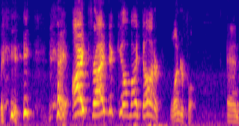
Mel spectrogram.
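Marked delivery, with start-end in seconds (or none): 0.0-3.2 very high, slow, whiny blubbering cry. Mocking someone's inaugural speech by imitating him crying in a high voice. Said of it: "starts crying like a little bitch with a high voice".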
